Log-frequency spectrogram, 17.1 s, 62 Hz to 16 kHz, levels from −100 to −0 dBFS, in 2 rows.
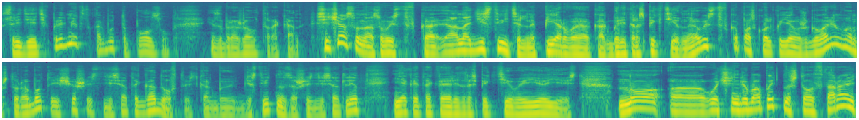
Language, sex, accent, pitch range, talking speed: Russian, male, native, 95-140 Hz, 170 wpm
